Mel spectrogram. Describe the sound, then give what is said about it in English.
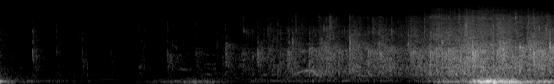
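A few scattered, isolated claps give way to applause that swells steadily into a dense, loud wash of clapping, peaking just before the end. “Yeah, you can't get clap happy a quarter of the way through the dollar.”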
